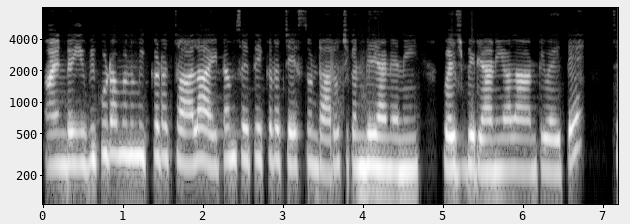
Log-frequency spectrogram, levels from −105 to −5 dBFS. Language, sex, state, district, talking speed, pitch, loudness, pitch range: Telugu, female, Telangana, Karimnagar, 150 wpm, 250 Hz, -16 LUFS, 230-280 Hz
